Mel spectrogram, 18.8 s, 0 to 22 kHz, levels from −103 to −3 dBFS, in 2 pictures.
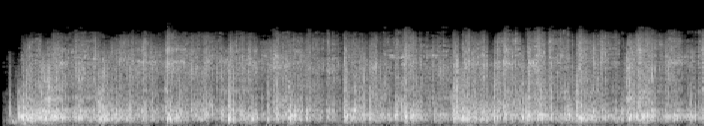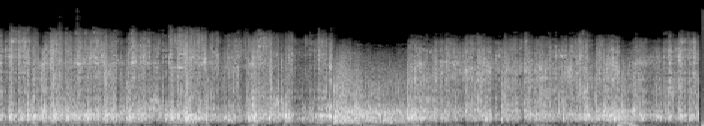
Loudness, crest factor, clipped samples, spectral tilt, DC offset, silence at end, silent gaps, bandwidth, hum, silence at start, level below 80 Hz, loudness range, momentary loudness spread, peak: -21 LUFS; 18 dB; under 0.1%; -5 dB/octave; under 0.1%; 0 s; none; 8.6 kHz; none; 0.1 s; -52 dBFS; 2 LU; 6 LU; -4 dBFS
